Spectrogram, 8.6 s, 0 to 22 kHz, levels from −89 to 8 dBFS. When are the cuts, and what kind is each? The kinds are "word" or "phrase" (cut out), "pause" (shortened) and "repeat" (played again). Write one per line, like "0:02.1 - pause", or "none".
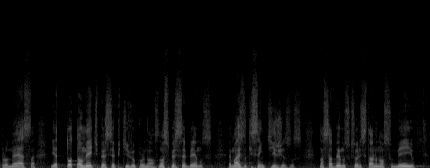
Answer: none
